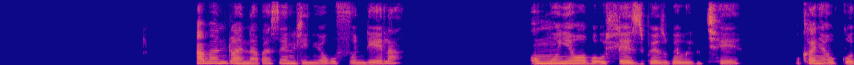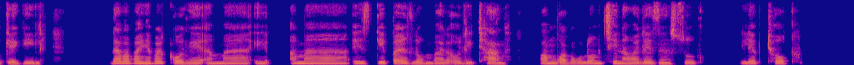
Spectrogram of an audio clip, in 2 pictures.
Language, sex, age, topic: North Ndebele, female, 25-35, education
